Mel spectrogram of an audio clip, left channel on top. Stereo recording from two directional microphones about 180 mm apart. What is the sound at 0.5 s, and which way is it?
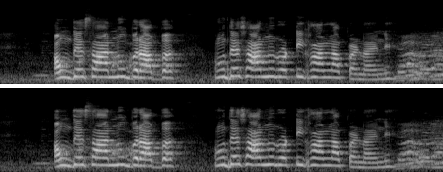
A woman's voice, 5° right (ahead or behind).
